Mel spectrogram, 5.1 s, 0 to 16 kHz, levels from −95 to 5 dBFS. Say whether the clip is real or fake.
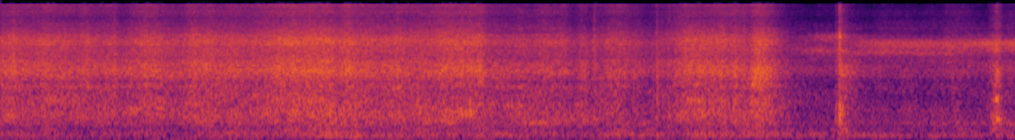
fake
